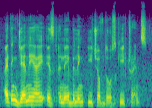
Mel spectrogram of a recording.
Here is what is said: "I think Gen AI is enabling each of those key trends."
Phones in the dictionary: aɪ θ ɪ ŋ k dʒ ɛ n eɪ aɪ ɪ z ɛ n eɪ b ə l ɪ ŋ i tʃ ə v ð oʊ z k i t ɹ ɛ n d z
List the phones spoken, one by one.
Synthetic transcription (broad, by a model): aɪ t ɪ ŋ k dʒ ɛ n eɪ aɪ ɪ z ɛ n eɪ b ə l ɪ ŋ i tʃ ə v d oʊ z k i t ɹ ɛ n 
